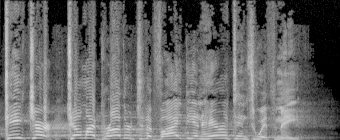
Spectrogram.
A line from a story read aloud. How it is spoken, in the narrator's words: this guy just shouts out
